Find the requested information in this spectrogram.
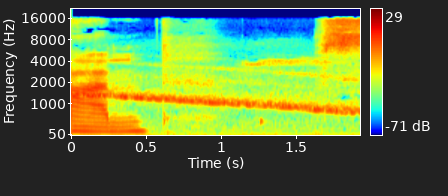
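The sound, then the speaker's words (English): A siren passes outside, a single steady wail that slides slowly downward in pitch and stays moderately loud throughout, with a brief voice at the very start. “I was just going to wait for the siren to pass.”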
